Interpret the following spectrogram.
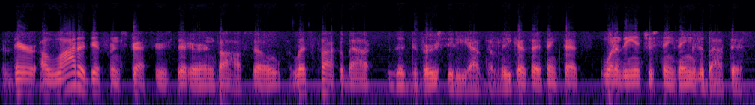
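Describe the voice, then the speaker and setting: A male professor explaining his research as an interview guest, in a measured, methodical, academic way. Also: sits low, dull audio, a little hiss or hum.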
